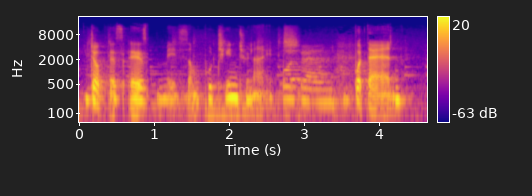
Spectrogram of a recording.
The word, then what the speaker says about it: poutine: Made some poutine tonight.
